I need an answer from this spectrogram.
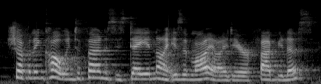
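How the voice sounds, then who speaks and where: A woman voicing a blunt, sharp-tongued female passenger who speaks with a scornful snort. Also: sits high, expressive, brisk, reverberant.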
